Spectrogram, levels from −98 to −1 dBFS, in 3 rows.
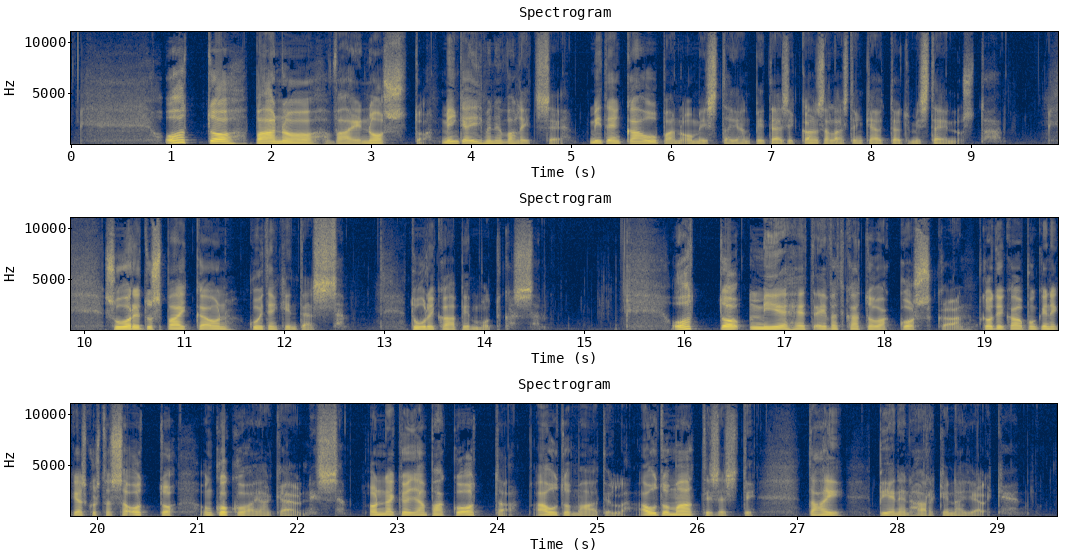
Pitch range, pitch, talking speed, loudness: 85-120 Hz, 100 Hz, 85 wpm, -21 LUFS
